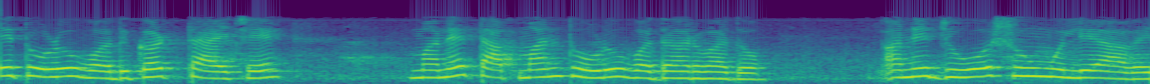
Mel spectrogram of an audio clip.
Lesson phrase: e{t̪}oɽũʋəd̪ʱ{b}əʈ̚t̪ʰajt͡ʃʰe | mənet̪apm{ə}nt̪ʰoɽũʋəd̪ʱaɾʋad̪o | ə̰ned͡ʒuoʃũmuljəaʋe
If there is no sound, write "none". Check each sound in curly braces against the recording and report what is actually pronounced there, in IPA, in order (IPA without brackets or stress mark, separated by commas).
t̪ʰ, ɡ, a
